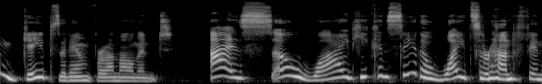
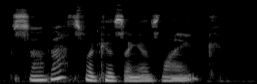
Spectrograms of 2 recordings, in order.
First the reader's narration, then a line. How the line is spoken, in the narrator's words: Finn murmurs, his eyes still huge in his face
